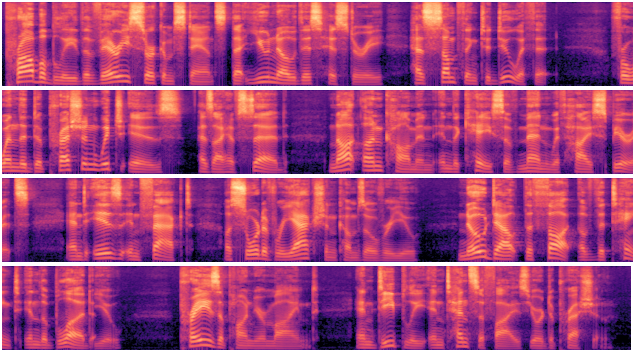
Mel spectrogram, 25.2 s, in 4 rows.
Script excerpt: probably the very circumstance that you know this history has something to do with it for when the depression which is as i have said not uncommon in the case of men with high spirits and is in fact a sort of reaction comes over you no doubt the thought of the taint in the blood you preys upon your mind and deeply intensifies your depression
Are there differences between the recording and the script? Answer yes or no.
no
